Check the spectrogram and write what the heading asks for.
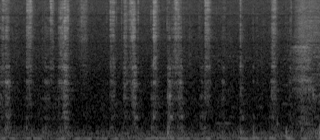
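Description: Marker pen writing on paper: a faint, irregular run of short scratchy strokes as a word is written out by hand.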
